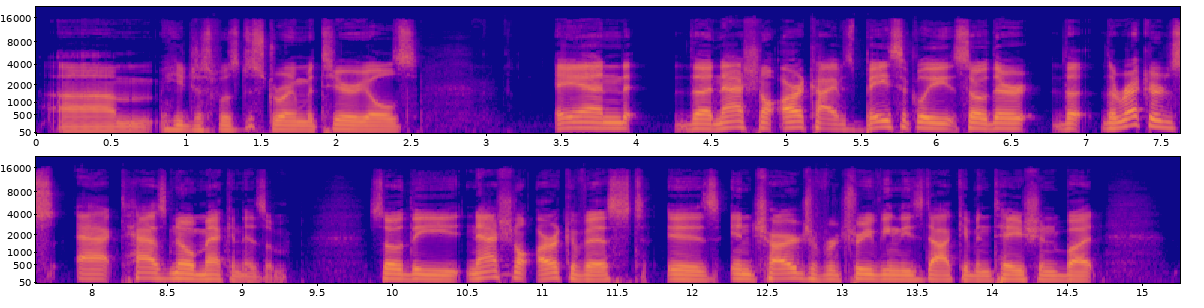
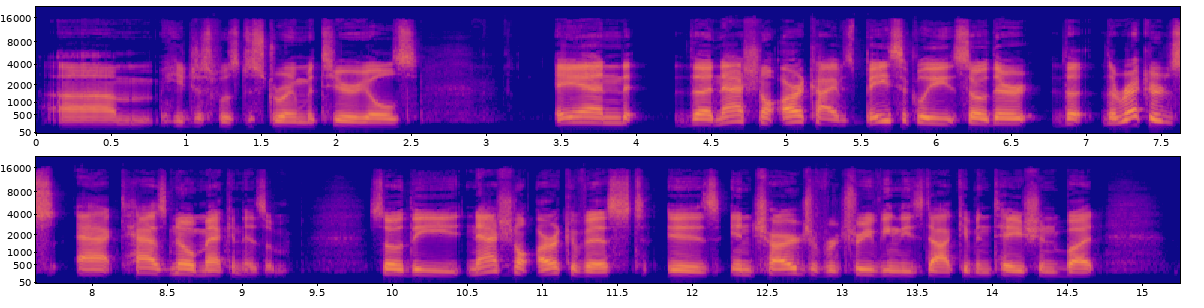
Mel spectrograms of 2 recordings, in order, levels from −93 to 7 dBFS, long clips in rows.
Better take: first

